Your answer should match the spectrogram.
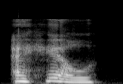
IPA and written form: ə hɪl (a hill)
